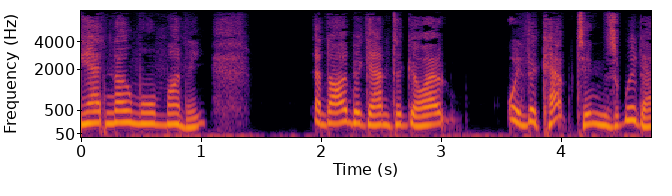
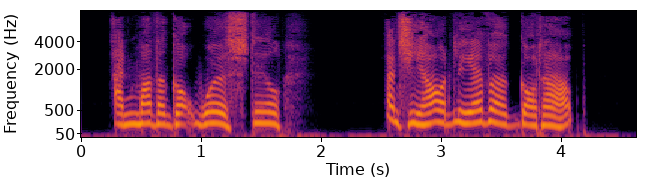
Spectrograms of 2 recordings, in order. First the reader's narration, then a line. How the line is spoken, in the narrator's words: Nelly went on, and her voice quivered and broke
